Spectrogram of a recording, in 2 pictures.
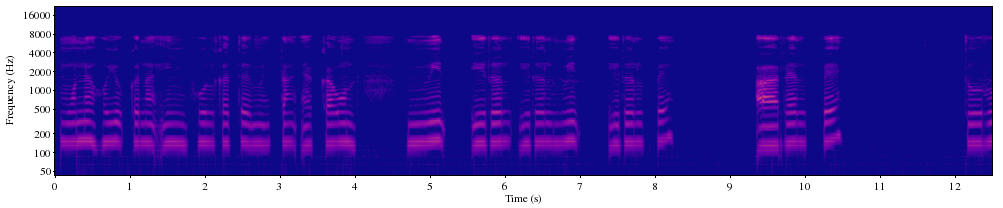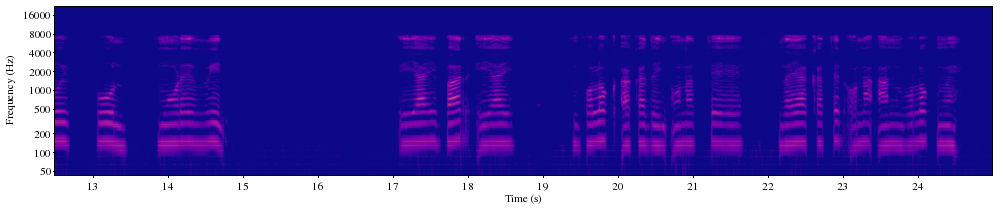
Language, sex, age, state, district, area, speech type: Santali, male, 18-30, West Bengal, Jhargram, rural, read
